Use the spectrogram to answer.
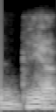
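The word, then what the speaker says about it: jñā: You put your tongue as if you're going to say j, just start it, but then go straight onto the nya.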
